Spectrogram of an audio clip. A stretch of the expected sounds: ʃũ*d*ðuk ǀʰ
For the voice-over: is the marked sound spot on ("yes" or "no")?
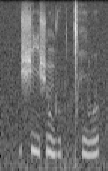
yes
